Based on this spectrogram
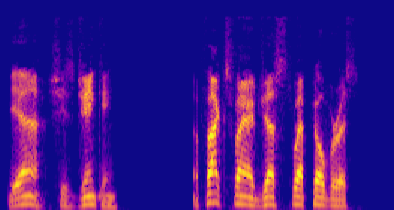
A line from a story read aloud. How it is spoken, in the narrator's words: Isley said evenly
